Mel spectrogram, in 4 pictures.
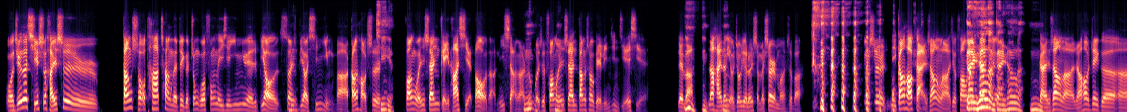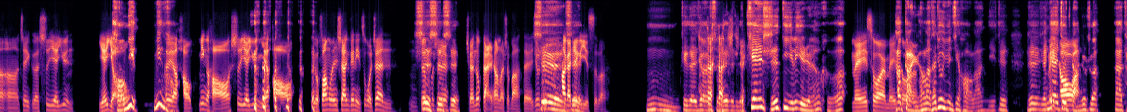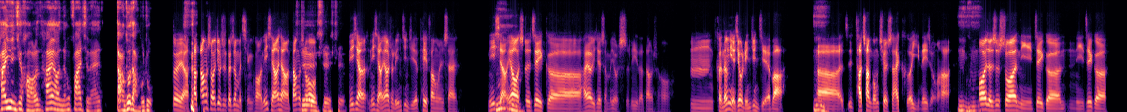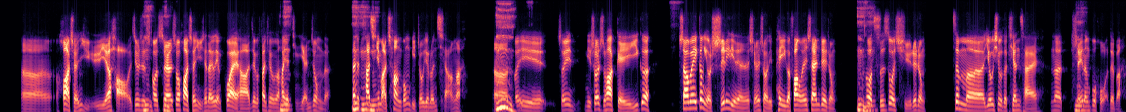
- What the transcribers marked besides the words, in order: laugh; laugh; laugh; laugh
- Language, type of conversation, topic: Chinese, podcast, 偶像文化会改变你的音乐口味吗？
